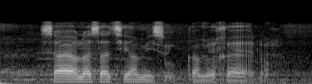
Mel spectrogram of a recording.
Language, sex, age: Tswana, male, 25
